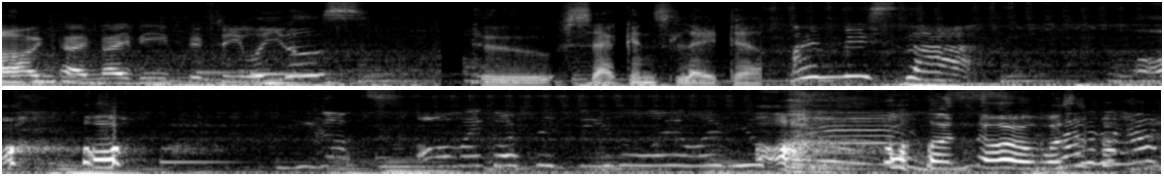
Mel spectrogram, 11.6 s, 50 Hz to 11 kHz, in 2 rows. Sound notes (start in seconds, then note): 5.6 scoffs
